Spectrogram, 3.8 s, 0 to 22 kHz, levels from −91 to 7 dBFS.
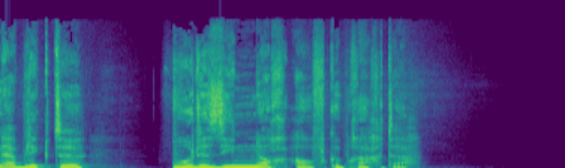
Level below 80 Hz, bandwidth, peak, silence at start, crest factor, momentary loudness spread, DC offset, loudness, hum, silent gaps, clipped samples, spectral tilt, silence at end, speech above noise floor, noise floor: -52 dBFS; 19 kHz; 0 dBFS; 0 s; 14 dB; 14 LU; under 0.1%; -13 LUFS; none; none; under 0.1%; -5.5 dB/octave; 1 s; 69 dB; -81 dBFS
